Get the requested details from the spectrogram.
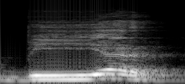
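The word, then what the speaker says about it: beer: अगर EA आया है या डबल E आया है, जैसे मान लीजिए कि यहां लिखा बियर तो ये ब लिखा, बी अ आ रहा है ना तो बी अर।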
